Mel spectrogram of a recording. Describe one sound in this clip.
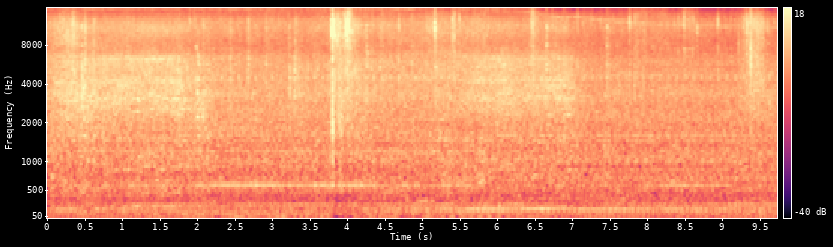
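A heavy machine engine hums and drones steadily.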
